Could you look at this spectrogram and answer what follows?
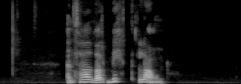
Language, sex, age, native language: Icelandic, female, 60-69, Icelandic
